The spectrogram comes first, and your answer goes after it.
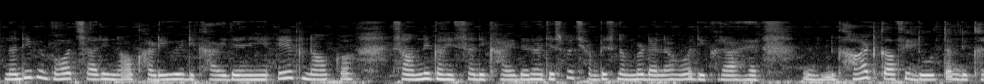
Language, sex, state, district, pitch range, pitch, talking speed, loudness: Hindi, female, Uttar Pradesh, Ghazipur, 215-240 Hz, 225 Hz, 205 wpm, -14 LUFS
